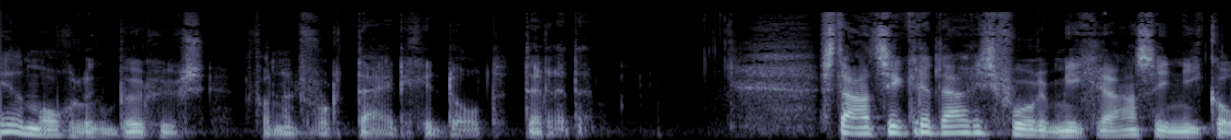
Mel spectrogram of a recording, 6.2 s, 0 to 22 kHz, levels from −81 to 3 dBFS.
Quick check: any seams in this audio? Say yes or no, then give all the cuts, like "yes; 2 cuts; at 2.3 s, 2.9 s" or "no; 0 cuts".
no; 0 cuts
